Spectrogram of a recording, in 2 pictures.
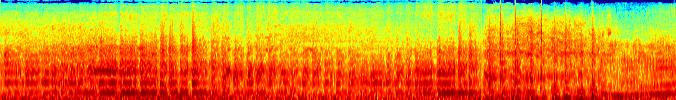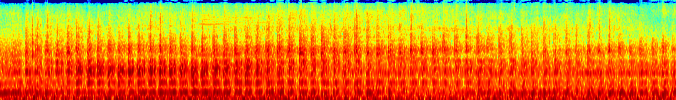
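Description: Car engine held at high revs, the revs dropping sharply about four and a half seconds in and climbing straight back up, then held steady again.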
